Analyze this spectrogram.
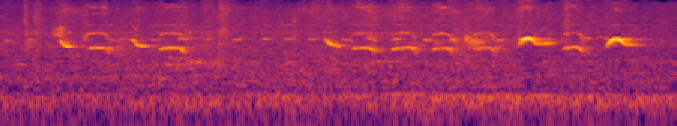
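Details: Chinese hwamei song of the 'mái te' type from a female, a male singing in the background: faint looping whistled phrases repeated in small groups, a few louder sharp notes near the end, steady low hum underneath.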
